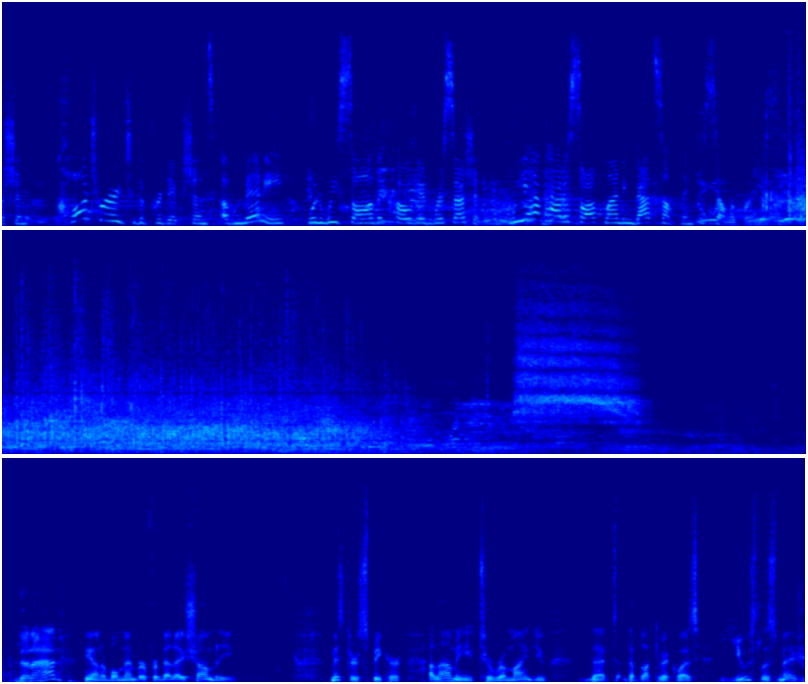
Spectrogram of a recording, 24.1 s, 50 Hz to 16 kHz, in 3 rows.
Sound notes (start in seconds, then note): 11.2 some Applause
